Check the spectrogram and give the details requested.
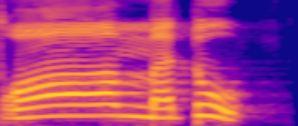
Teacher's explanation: تو یہاں پر مد لازم کا قاعدہ لگے گا اور 6 حرکات کی مقدار تک مد لازم کو کھینچ کر ادا کرتے ہیں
